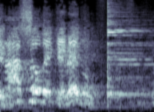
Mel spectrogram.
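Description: A murga group playing kazoos (pitos) together in a buzzing chorus of wavering pitched lines, then a sharp hit about a second and a half in that rings on.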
